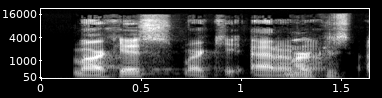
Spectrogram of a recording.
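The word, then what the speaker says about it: Marques Johnson: Next, we have former Bucks wing Marquise Johnson. – Marcus Johnson. I didn't look at the pronunciation.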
